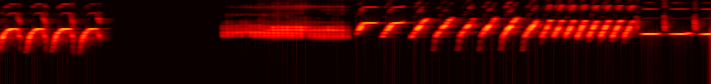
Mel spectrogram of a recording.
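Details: Crested Gloster canary singing, intended to train young canaries: looping downslurred whistles, a pause, a buzzy trill, then a long run of rising slurred notes ending in a steady pure whistle.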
